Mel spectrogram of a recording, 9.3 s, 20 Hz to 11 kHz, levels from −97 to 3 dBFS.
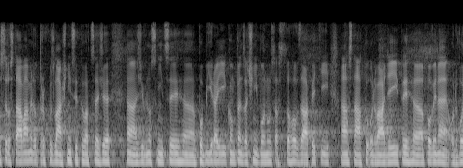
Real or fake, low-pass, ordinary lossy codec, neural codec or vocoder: real; 7.2 kHz; MP3, 96 kbps; none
